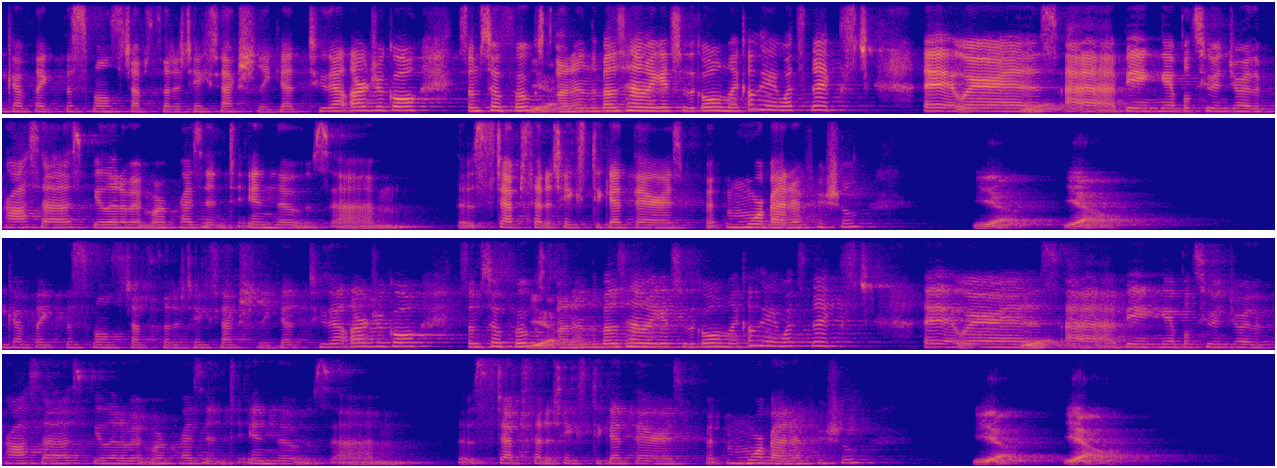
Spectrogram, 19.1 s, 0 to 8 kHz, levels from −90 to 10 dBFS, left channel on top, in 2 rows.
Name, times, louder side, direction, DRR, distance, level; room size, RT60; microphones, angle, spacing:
voice 1, 0.0-12.6 13.0-16.0, left 7 dB, 85° left, 10 dB, 0.8 m, -28 dB
voice 2, 16.8-17.2 17.5-17.9, right 3 dB, 35° right, 4 dB, 1.2 m, -29 dB
22.5 x 18.0 x 2.9 m, 1.2 s
head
